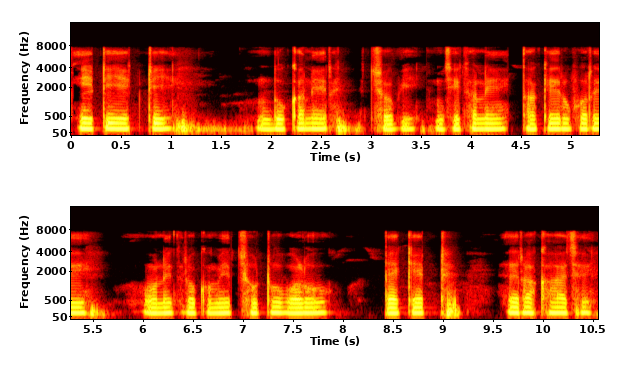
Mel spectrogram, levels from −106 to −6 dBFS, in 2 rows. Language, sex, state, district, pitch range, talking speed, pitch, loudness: Bengali, male, West Bengal, Paschim Medinipur, 135-140 Hz, 80 wpm, 140 Hz, -26 LUFS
